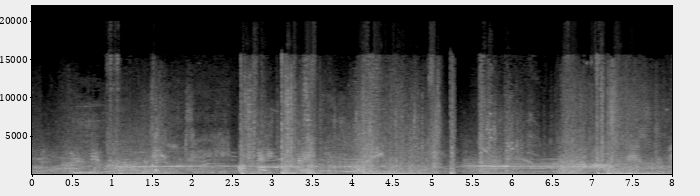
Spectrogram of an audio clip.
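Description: An arc grenade blast in an online shooter game, heard as a dense burst of crackling detonations and rattling gunfire, loud and busy, with someone talking over parts of it.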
